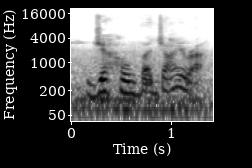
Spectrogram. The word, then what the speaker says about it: Jehovah Jireh: in English often pronounced Jehovah Jireh. Now that is an extremely anglicized version of a Hebrew name that would have pronounced something more like Yahweh Yireh.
